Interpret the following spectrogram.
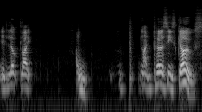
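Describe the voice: Putting on a character voice, a man speaks very slowly in a shaky, fairly high-pitched voice with a bright, sharp tone and ordinary pitch variation.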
